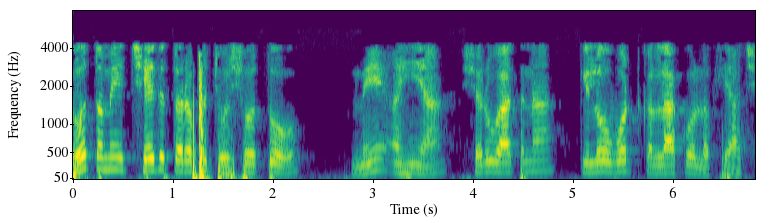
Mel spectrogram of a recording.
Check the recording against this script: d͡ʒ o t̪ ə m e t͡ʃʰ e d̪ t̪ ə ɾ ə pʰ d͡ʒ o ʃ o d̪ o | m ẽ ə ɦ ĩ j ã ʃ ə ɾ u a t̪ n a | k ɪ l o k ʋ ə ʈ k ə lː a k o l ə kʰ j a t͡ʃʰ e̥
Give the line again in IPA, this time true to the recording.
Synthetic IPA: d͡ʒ o t̪ ə m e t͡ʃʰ e d̪ t̪ ə ɾ ə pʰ d͡ʒ o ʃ o t̪ o | m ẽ ə ɦ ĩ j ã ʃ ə ɾ u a t̪ n a | k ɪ l o ʋ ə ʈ k ə lː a k o l ə kʰ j a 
